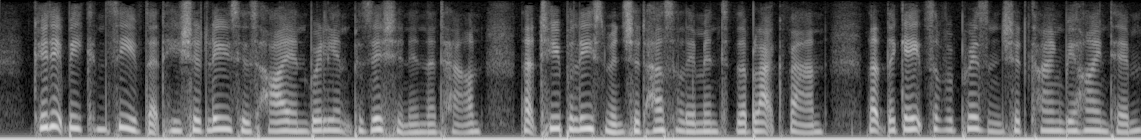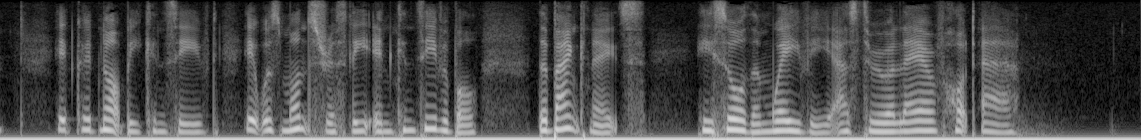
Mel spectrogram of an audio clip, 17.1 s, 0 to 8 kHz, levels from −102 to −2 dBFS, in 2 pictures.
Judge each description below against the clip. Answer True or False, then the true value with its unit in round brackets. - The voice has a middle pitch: False (205 Hz)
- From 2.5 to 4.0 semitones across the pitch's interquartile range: True (2.8 semitones)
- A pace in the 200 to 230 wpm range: True (205 wpm)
